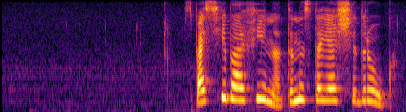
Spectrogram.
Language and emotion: Russian, positive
